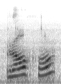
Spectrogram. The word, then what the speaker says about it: rojo: So some examples of this, um, rojo, which means red, rojo. Because it ends in a vowel, o, the emphasis goes on the second to last syllable.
